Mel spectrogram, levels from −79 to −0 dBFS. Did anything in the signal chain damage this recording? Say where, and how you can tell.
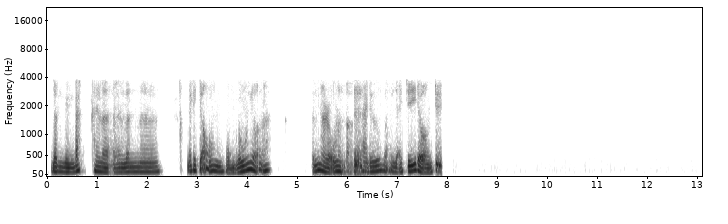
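Yes. At the codec stage, G.729 compression at 8 kbit/s runs through the whole speech clip. Nothing above 4 kHz survives, and the voice has a plainly rough, synthetic grain from being rebuilt out of a filter, pitch predictor and sparse pulses. That grain, not just the dull top end, separates it from simple band-limiting.

At the network stage, VoIP packet loss concealed by the speech codec appears at 1.22 to 1.42 s (80 ms lost), 5.88 to 6.42 s (300 ms scattered over 400 ms, longest run 120 ms) and 7.79 to 7.91 s (100 ms). The decoder stretches the last sound into a fading buzzy tone or coloured noise, and the speech stays weak for a moment afterward. Plain dropouts would instead leave silence or clicks.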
